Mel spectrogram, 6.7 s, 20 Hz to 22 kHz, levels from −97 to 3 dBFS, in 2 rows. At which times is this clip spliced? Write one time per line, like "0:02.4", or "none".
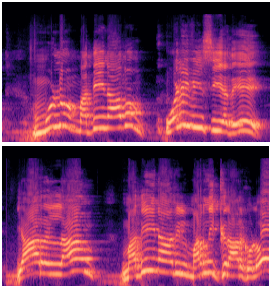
0:03.4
